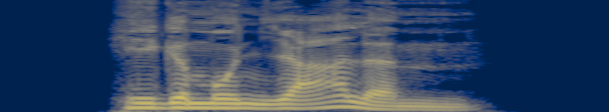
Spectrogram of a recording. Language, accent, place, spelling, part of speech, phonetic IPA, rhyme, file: German, Germany, Berlin, hegemonialem, adjective, [heɡemoˈni̯aːləm], -aːləm, De-hegemonialem.ogg
- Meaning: strong dative masculine/neuter singular of hegemonial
